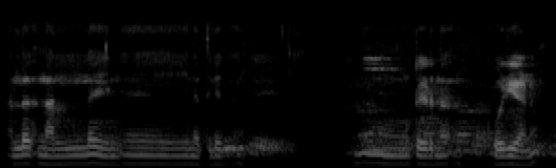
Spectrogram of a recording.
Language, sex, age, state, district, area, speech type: Malayalam, male, 45-60, Kerala, Kollam, rural, spontaneous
